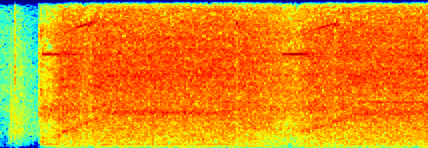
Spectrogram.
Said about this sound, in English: my new favorite tool in the shop is the Ego cordless leaf blower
